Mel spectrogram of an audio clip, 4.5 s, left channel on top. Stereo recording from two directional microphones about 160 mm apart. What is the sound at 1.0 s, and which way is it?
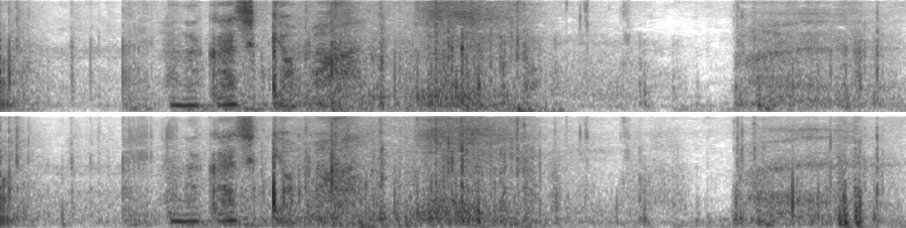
Speech, 25° left (ahead or behind).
